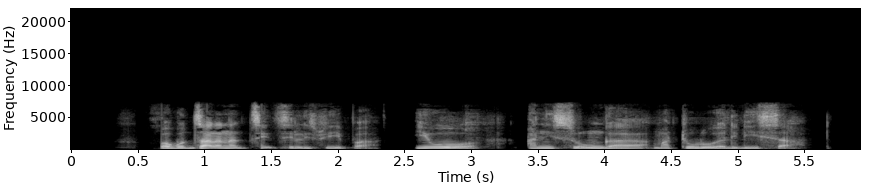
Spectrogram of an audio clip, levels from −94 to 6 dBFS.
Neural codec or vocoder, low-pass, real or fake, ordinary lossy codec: none; 7.2 kHz; real; AAC, 48 kbps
